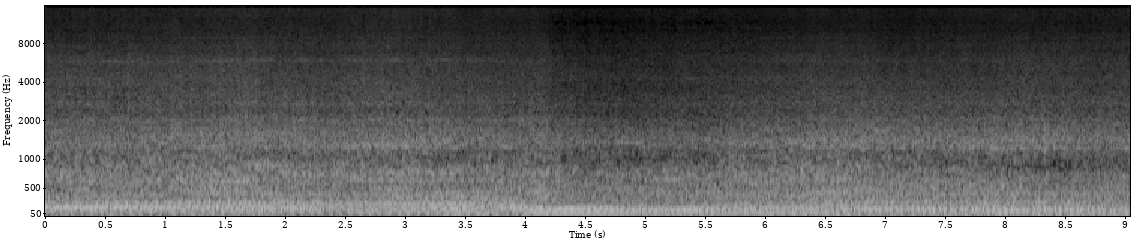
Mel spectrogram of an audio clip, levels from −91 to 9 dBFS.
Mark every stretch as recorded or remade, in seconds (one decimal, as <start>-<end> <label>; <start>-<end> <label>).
0.0-3.4 recorded; 3.4-4.2 remade; 4.2-5.9 recorded; 5.9-8.0 remade; 8.0-9.0 recorded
